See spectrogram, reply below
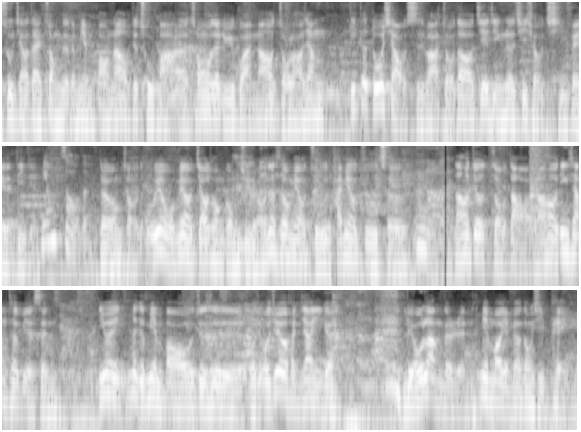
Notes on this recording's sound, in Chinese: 本集白噪音指數：蚊風級 1/5。錄音地點： 三亞米 Sunyummy，土語系學妹開的店。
